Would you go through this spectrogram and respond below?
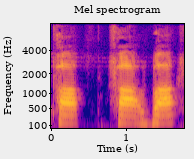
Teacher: ओष्ठ का मतलब हो जाता है दोनों ओठों से, दोनों पा, ठीक है, फा, फा, वा, ये आप देख रहे होंगे।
